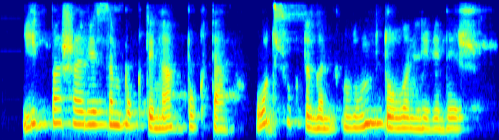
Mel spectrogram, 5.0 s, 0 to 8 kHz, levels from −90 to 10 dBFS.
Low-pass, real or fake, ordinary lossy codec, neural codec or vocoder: 7.2 kHz; fake; AAC, 48 kbps; vocoder, 22.05 kHz, 80 mel bands, HiFi-GAN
